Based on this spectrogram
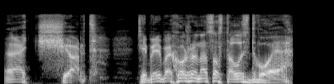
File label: Double Death Response, russian, Survivor Voice; Gambler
